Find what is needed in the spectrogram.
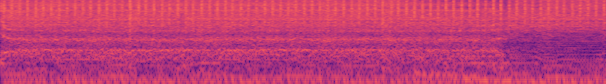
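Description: Deathcore song: heavy, dense band sound over rapid-fire kick drumming, with a held note that stops about five seconds in.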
